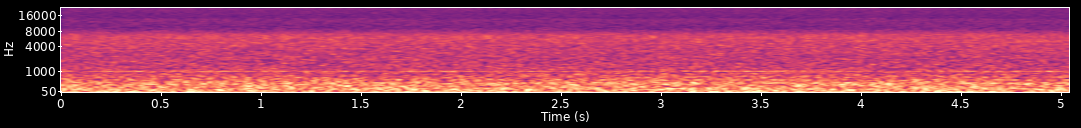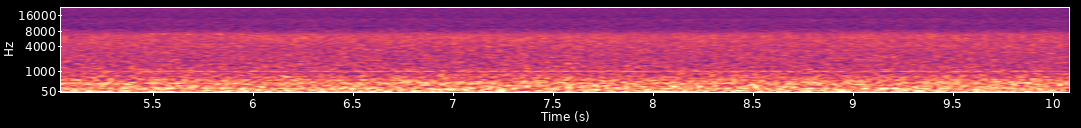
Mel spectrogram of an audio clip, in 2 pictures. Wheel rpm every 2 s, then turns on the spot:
0, 0, 0, 0, 0.
none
